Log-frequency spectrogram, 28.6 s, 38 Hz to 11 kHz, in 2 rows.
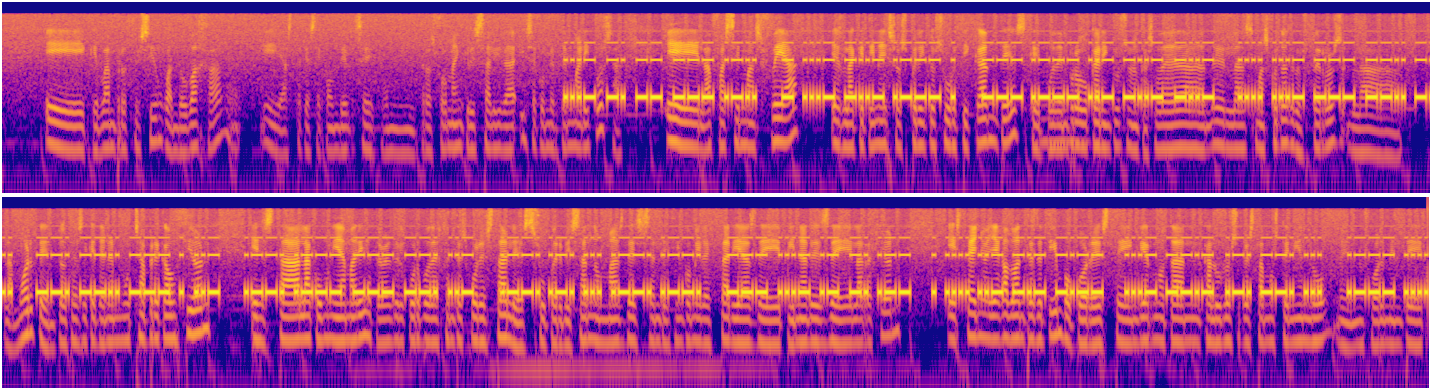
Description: Morse code, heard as a keyed tone, hand-sent with a paddle, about 36 wpm, 660 Hz. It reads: VNMOL TVXJE OJUXX HVOZD GZOEU PJOGU PRSPP OVANW EHUKY VQRGS …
